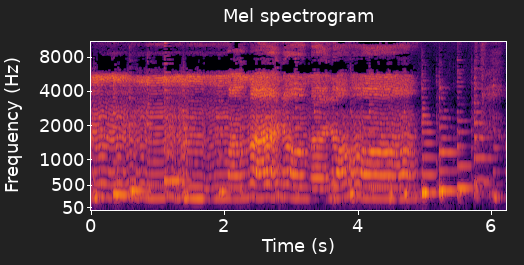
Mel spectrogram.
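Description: Violin bowed in a slow, ornamented Turkish arabesk melody with wide vibrato, ending in a run of short, quick notes about five seconds in.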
